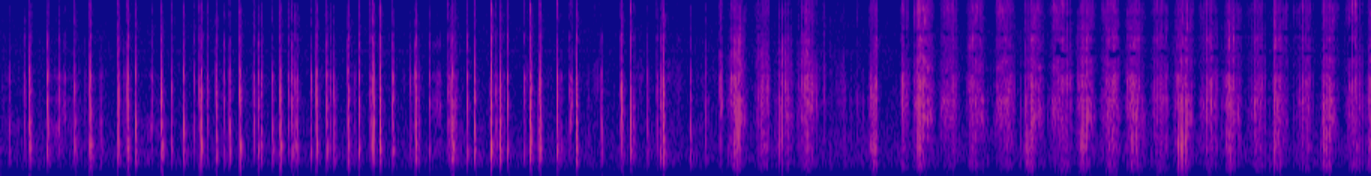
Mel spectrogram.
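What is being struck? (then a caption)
Soft plastic hand cream tube. A soft plastic hand cream tube held in the hands is tapped and rubbed with long nails, giving about sixty quick, crisp clicks with a dry, bright edge and no low end. The taps start sharp and irregular, then after about five seconds they settle into a steadier, faster rhythm with a scratchier rubbing texture.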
